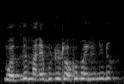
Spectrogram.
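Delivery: urgent shout. Acted. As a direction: yell at her to get out of the house. Father urges daughter to flee. (ಮಗಳಿಗೆ ಮನೆ ಬಿಟ್ಟು ಹೋಗೆಂದು ಜೋರಾಗಿ ಕೂಗುವ ತಂದೆ)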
